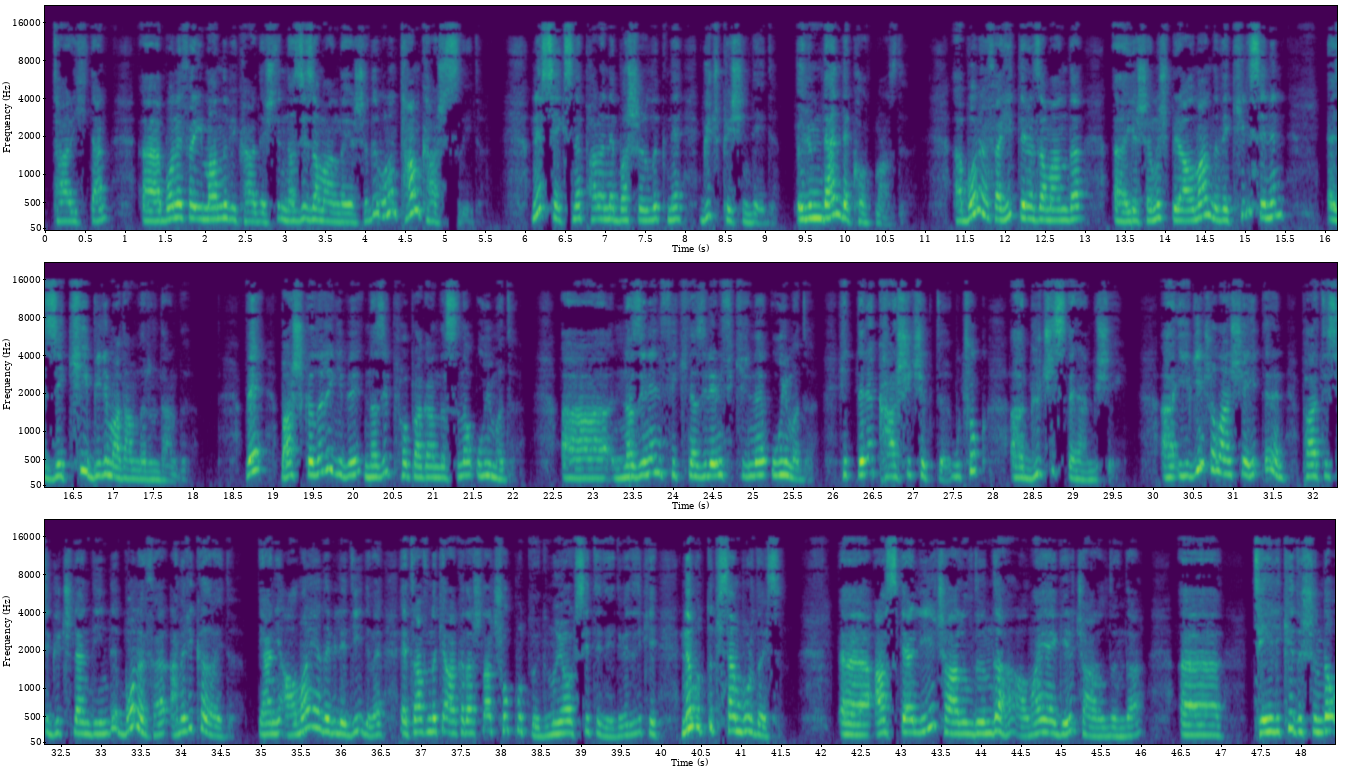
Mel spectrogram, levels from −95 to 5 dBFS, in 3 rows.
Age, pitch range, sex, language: 40-59, 175-230 Hz, male, Turkish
